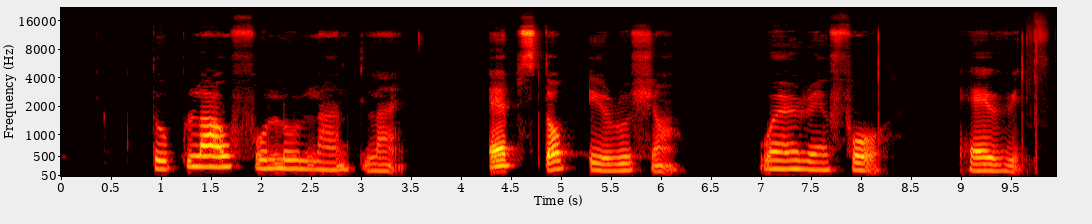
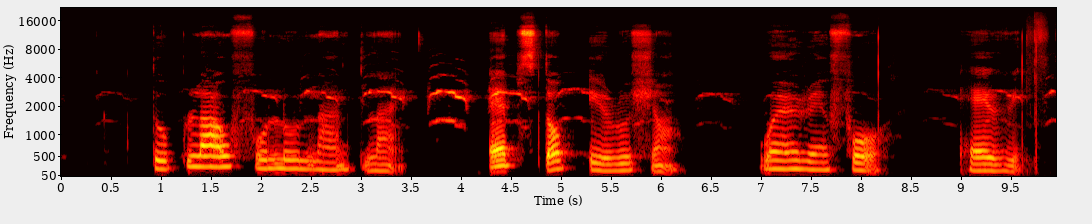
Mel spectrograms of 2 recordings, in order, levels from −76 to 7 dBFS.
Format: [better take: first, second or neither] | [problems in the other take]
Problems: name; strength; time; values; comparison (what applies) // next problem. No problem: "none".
first | background sound (Bird); 15 dB below the speech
